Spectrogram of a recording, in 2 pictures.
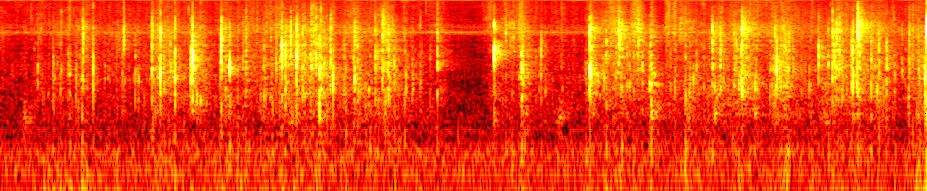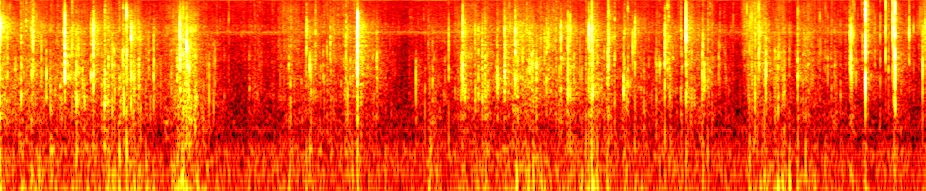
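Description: A clear cellophane gift bag with red ribbon trim, holding small partly visible contents, is crumpled and crinkled with the fingertips of both hands. Dense, bright plastic crinkling and crackling runs throughout over a steady low hum, with brief louder bursts along the way.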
